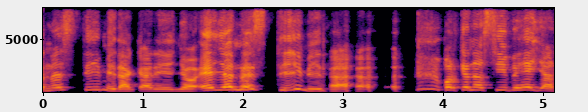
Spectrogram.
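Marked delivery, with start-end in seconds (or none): 1.6-5.1 high, laughing tease. Real, not acted. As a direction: laugh through the line. Laughing while voicing the viewer.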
